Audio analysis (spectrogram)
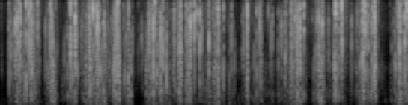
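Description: A small clear plastic bag with a cardboard header and a pink gel-bead pad inside is crinkled and rubbed between fingertips and long nails. The result is a steady run of bright, crackly crinkling bursts with short gaps between them, mostly high in tone with almost no low end.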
